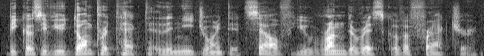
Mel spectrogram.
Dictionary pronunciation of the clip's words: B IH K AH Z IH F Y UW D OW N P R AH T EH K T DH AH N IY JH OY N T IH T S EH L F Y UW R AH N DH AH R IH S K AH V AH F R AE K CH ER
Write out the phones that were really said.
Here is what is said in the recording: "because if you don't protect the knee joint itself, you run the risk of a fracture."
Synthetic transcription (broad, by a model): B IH K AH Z IH F Y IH D OW N P R AH T EH K T DH AH N IY JH OY N T IH T S EH L F Y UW R AH N DH AH R IH S K AH V AH F R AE K CH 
